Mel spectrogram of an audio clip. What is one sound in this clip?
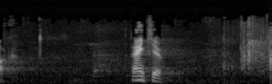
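A man speaks into a microphone in a large hall.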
